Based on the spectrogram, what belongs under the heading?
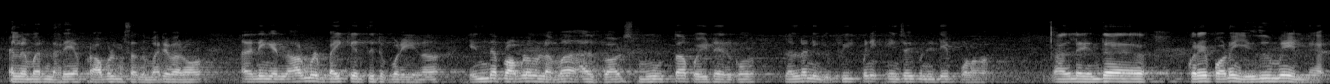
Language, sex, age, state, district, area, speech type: Tamil, male, 18-30, Tamil Nadu, Tiruchirappalli, rural, spontaneous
